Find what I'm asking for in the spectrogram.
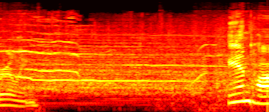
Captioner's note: cheering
